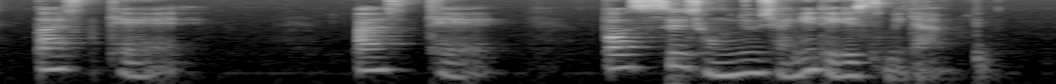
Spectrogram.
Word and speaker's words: バス停: 그래서 바스테라고 하면 버스 정류장인데 테이를 보면은 에 모음 뒤에 이 모음이 와서 에 장음으로 발음하면 됩니다. 그래서 바스테, 바스테, 바스테, 버스 정류장이 되겠습니다.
